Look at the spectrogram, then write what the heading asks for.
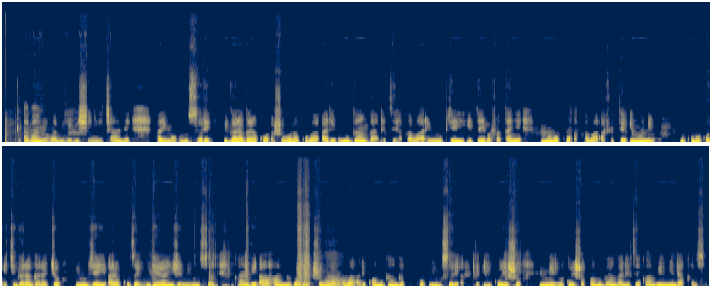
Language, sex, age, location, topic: Kinyarwanda, female, 18-24, Kigali, health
